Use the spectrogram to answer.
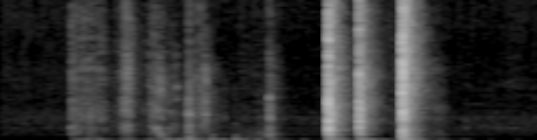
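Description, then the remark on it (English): Dry clicking like a computer mouse from an office door lock being locked: a soft run of rapid taps, then three sharper, louder clicks in quick succession, with no voices. “Our lock sounds like a mouse click.”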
